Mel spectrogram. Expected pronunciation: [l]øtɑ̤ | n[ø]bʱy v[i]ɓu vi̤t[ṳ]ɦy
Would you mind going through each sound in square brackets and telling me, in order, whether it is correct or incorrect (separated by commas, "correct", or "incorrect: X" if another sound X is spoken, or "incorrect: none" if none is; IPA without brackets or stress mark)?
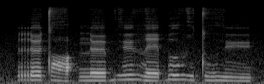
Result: incorrect: r, correct, incorrect: e, correct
